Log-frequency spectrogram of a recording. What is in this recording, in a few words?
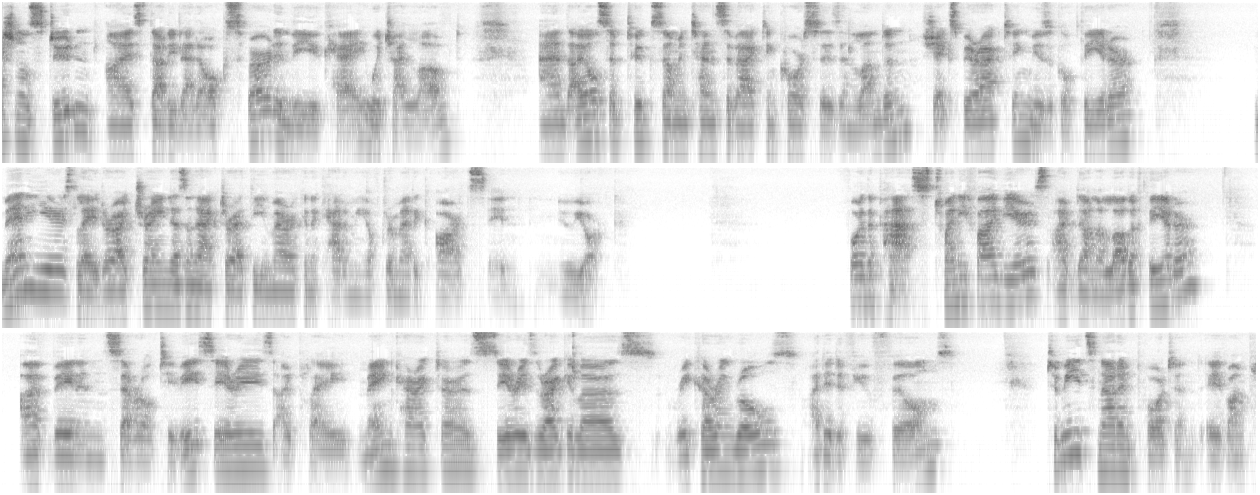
English US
